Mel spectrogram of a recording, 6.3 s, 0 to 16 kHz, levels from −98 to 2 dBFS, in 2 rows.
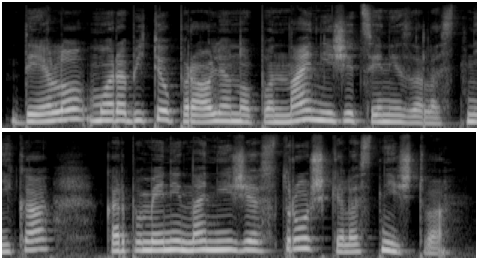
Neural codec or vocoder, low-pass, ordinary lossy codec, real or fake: none; 14.4 kHz; none; real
